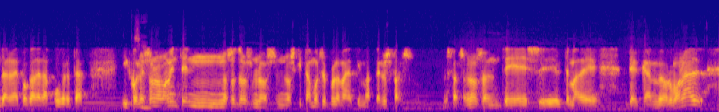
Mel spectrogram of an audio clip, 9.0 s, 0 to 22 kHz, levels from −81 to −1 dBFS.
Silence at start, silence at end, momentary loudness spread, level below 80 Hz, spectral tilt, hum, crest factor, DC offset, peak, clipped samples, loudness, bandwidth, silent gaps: 0 s; 0 s; 6 LU; -68 dBFS; -3.5 dB/octave; none; 16 dB; under 0.1%; 0 dBFS; under 0.1%; -16 LUFS; 12 kHz; none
